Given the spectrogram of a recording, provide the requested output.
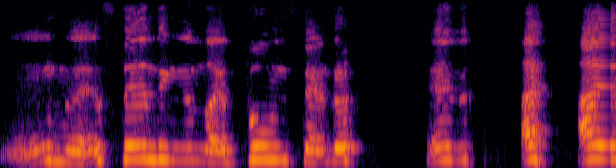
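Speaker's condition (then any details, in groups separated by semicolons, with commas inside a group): Cerebral palsy; limited use of the hands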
